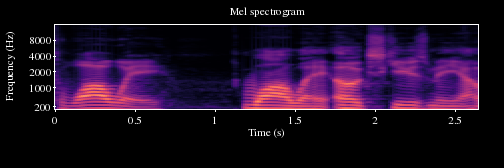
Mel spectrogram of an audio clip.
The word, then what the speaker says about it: Huawei: nothing crazy pretty sure that word is still pronounced Yahweh Yahweh Yahweh is what that yeah the Yiddish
